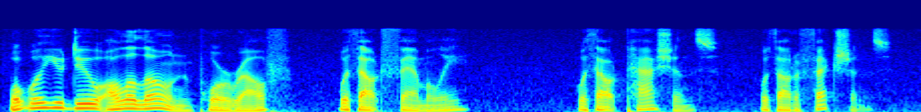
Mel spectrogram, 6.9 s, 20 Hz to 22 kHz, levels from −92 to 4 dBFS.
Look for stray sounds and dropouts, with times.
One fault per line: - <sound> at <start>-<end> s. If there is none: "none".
none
